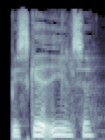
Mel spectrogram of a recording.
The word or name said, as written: beskadigelse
